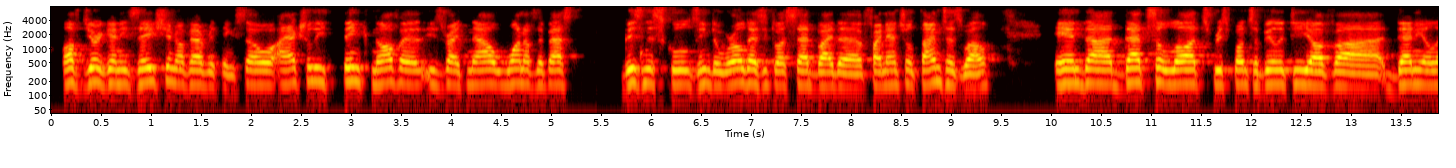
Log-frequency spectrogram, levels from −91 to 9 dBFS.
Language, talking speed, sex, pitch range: English, 175 wpm, male, 175-200 Hz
